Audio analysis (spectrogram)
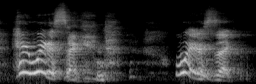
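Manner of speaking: high-pitched, laughing retold double-take; mock dawning suspicion. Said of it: "I was like".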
